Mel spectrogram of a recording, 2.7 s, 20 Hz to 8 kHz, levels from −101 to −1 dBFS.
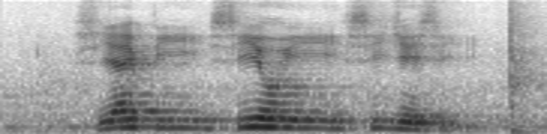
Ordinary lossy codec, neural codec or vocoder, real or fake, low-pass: none; none; real; none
